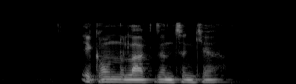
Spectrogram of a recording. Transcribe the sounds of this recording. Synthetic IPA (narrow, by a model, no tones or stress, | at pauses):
ekawnnʌlak̚ʰd͡ʒʌnsʌŋkʰja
